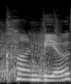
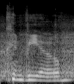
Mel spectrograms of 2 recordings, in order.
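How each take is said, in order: First: The stress is on the first syllable. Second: The stress is on the second syllable. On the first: The speaker calls it wrong. "they reach for convict, and so convio seems like a, a natural stress" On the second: The speaker calls it right. "we put the stress on the second to the last syllable"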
